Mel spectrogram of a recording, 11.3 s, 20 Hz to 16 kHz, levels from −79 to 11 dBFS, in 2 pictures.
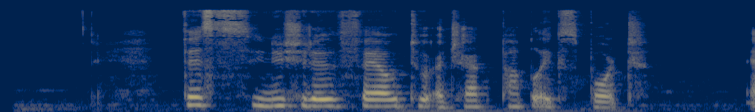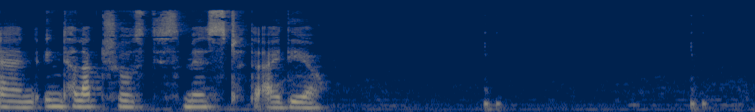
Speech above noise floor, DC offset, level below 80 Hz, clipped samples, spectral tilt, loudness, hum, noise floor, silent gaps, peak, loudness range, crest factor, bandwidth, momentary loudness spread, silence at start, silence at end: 41 dB; under 0.1%; -64 dBFS; under 0.1%; -3.5 dB/octave; -27 LUFS; none; -68 dBFS; none; -10 dBFS; 7 LU; 20 dB; 12 kHz; 23 LU; 1.35 s; 0.35 s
